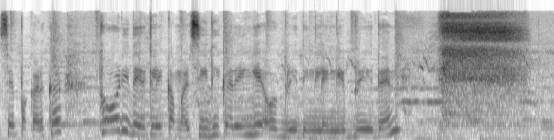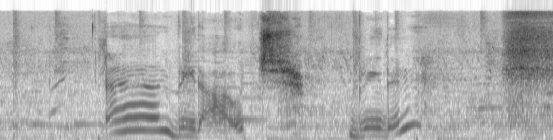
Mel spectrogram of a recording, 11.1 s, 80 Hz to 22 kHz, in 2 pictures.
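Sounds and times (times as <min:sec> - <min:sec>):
background music: 0:00.0 - 0:11.0
woman inhaling deeply: 0:04.4 - 0:05.4.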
